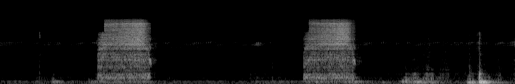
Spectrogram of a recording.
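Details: Two rasping hisses from barn owlets in a nest box, late evening of 3/5/24, spaced about two seconds apart, followed by soft thumps and scuffling as the young owls shuffle about, over a thin constant high whine.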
